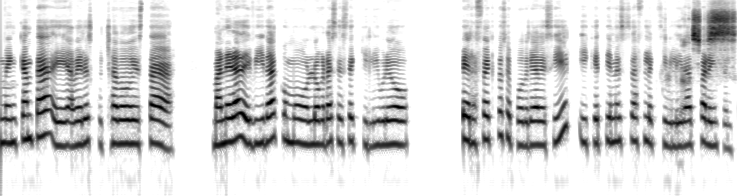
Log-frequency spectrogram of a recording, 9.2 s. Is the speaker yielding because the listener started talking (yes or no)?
no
